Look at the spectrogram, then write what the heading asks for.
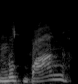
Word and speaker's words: mukbang: It's pronounced mukbang.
